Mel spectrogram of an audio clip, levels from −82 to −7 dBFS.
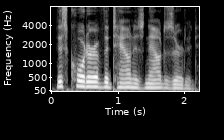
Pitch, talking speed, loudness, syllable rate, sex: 140 Hz, 215 wpm, -16 LUFS, 5.4 syllables/s, male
